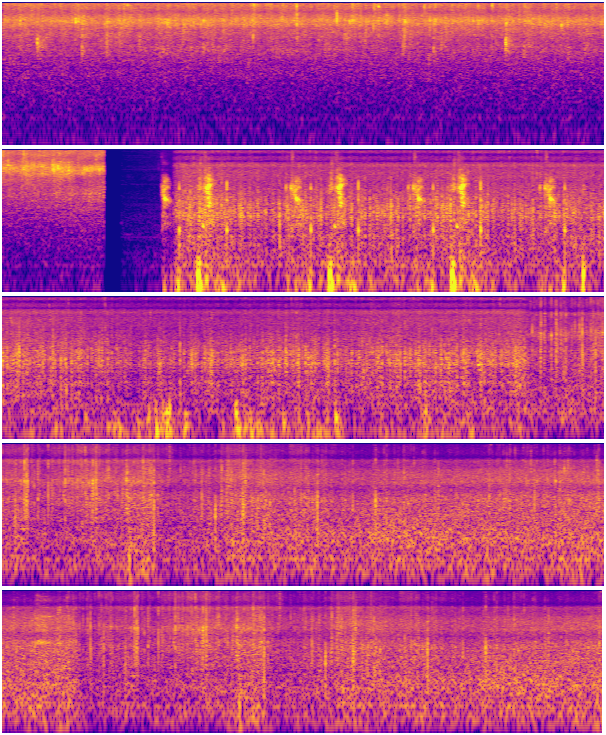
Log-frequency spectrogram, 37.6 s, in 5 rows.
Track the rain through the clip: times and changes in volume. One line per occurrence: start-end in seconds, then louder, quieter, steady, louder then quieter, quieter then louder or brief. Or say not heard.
0.0-37.5 steady.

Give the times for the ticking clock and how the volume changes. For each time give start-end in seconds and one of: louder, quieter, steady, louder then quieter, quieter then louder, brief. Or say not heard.
not heard.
